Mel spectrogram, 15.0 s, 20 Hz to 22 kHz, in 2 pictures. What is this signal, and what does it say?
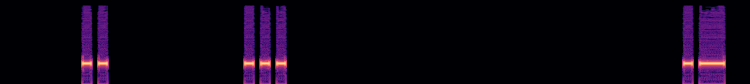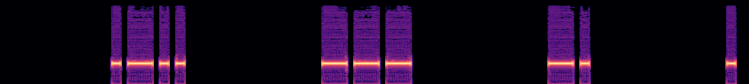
Morse code, heard as a keyed tone, about 15 wpm, spaced as for 5 wpm, 1000 Hz. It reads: IS ALONE
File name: qotdfiles / 5wpm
